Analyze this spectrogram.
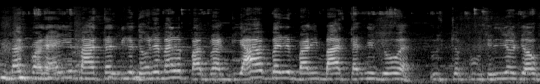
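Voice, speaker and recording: Over noticeable background noise, a woman with a high pitch projects a raised voice in a flat monotone. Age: 80s+. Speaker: elderly literacy student.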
